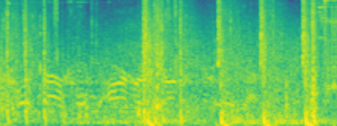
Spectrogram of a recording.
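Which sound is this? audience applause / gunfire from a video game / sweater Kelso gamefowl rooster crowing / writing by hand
gunfire from a video game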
